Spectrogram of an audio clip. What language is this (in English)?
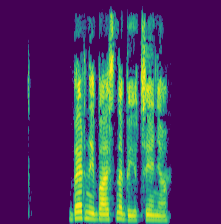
Latvian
